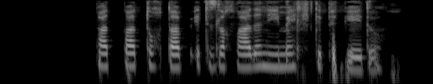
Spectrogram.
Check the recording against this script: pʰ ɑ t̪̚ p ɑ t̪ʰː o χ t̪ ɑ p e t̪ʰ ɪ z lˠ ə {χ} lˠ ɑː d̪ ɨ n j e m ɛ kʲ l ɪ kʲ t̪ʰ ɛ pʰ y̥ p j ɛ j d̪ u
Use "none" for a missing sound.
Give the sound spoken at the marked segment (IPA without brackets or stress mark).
χ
